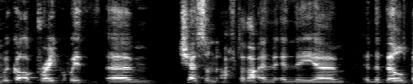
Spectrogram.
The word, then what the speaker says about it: Cheshunt: Oh, you have done your research, because I've been waiting for you to pronounce it Cheshunt, and I was going to jump all over you, mate. – Chestnut. I thought Chestnut was the first one.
